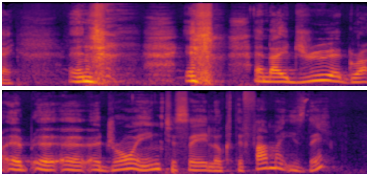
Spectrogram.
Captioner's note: laugh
